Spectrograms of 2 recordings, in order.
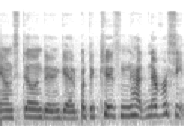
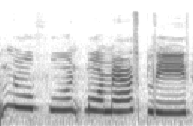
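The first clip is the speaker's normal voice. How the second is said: high whimpering plea; high whiny kid voice; 9 semitones higher, much slower than usual. Acted. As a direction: whine like an upset kid. Stone-faced kid voice.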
